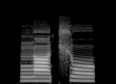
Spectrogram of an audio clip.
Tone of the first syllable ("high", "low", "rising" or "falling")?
high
